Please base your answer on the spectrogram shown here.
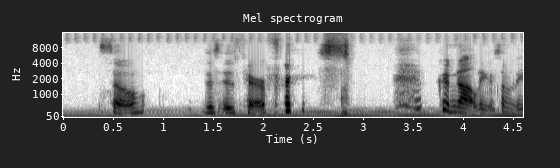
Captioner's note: laughs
